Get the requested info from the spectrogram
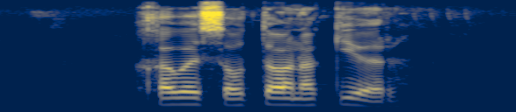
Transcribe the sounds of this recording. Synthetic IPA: χəwəsəlˠtɑːnɐkyər

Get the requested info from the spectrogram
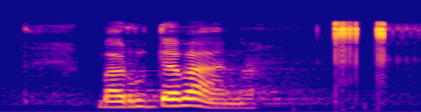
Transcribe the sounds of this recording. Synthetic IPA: barutɛβaːna

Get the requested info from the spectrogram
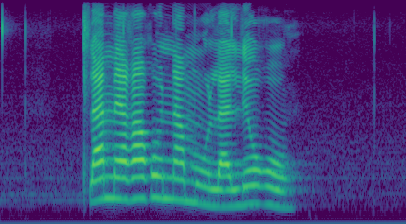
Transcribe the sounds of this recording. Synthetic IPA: t͡ɬʼamɛɣaɣʊnamʊlalɪɣʊ

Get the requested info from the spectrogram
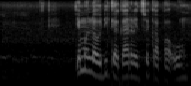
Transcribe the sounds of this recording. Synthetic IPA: kʼɪmʊlaʊdikʼakʼaret͡sʼɔkʼapʼaʔʊ

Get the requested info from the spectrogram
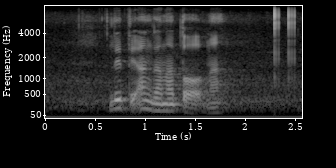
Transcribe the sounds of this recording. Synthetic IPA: letḭʔaŋɡanatʼɔ̰ːna

